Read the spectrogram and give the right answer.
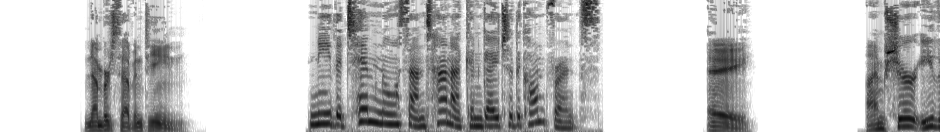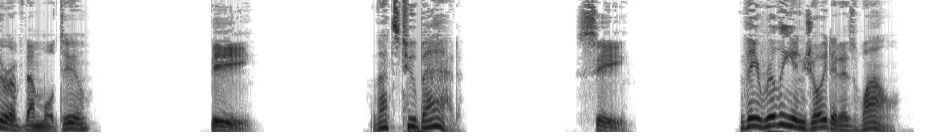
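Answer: B: That's too bad.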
